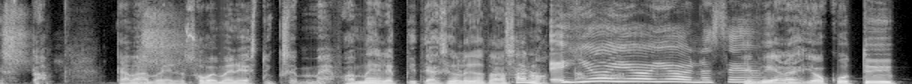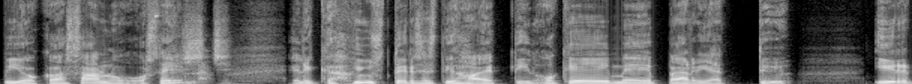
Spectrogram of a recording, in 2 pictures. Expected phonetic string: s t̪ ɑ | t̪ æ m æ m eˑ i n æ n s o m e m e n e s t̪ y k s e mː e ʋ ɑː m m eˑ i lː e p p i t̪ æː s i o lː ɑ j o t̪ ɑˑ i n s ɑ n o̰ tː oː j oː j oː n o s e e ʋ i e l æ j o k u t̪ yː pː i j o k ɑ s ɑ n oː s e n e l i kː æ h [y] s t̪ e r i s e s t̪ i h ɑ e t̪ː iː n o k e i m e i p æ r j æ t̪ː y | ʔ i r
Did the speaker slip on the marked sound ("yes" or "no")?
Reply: no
